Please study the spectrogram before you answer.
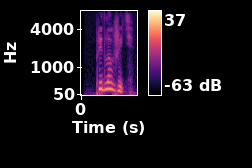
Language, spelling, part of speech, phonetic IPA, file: Russian, предложить, verb, [prʲɪdɫɐˈʐɨtʲ], Ru-предложить.ogg
- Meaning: 1. to offer, to proffer 2. to propose, to suggest, to proposition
